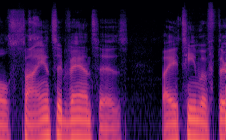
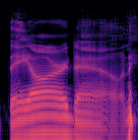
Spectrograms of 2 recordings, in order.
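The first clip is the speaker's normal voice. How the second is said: put-on cartoon kid voice; 3 dB quieter than usual. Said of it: "it was like Louis' voice".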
